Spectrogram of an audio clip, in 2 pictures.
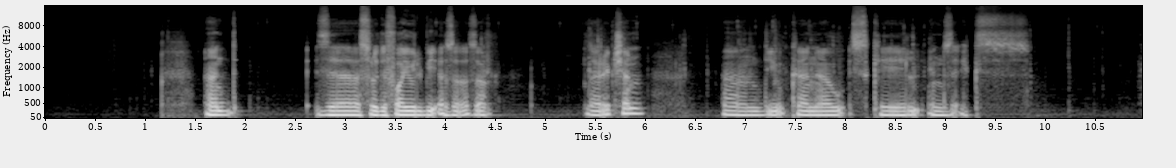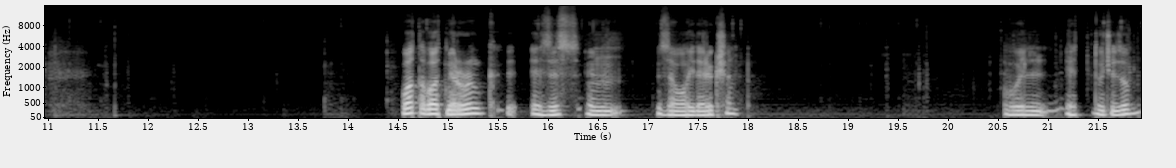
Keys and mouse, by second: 2.0 click, 3.8 click, 5.0 ctrl+alt+middle click, 5.7 alt+z, 5.8 alt+middle click, 6.4 ctrl+alt+middle click, 6.6 alt+shift+middle click, 7.0 ctrl+alt+middle click, 7.4 alt+shift+middle click, 7.8 a, 8.6 s, 10.6 ctrl+alt+middle click, 11.2 alt+middle click, 11.6 Tab, 12.0 ctrl+alt+middle click, 12.5-13.1 middle drag, 13.9 click, 14.6-15.9 drag, 16.2 ctrl+alt+middle click, 17.0 click, 18.6 drag, 19.0 click, 19.4 alt+shift+middle click, 20.3 KP_3, 21.0 z, 21.4 ctrl+alt+middle drag, 21.8 alt+shift+middle click.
